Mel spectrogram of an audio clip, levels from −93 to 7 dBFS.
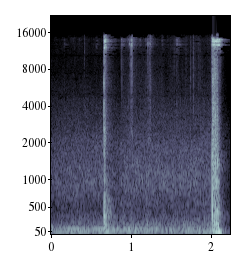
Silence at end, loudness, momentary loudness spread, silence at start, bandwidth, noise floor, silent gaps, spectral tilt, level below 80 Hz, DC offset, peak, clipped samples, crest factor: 0.1 s; -15 LUFS; 26 LU; 0.2 s; 16 kHz; -36 dBFS; none; -3 dB/octave; -30 dBFS; under 0.1%; 0 dBFS; under 0.1%; 22 dB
